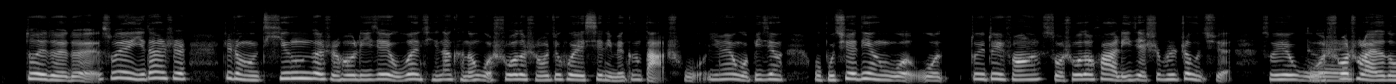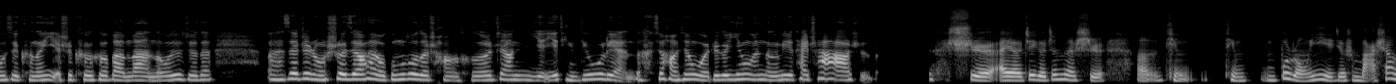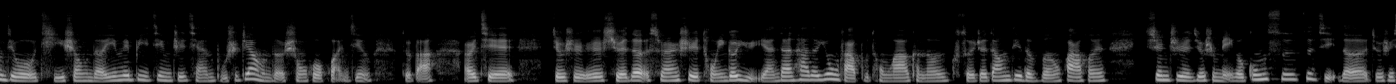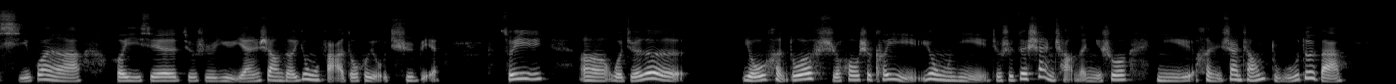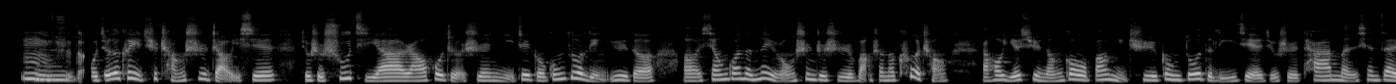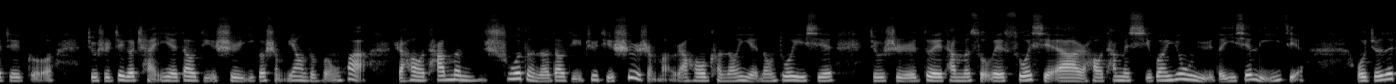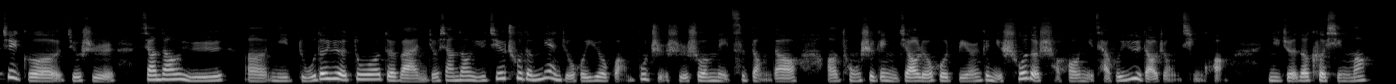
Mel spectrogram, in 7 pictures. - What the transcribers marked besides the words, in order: none
- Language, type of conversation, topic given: Chinese, advice, 语言障碍如何在社交和工作中给你带来压力？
